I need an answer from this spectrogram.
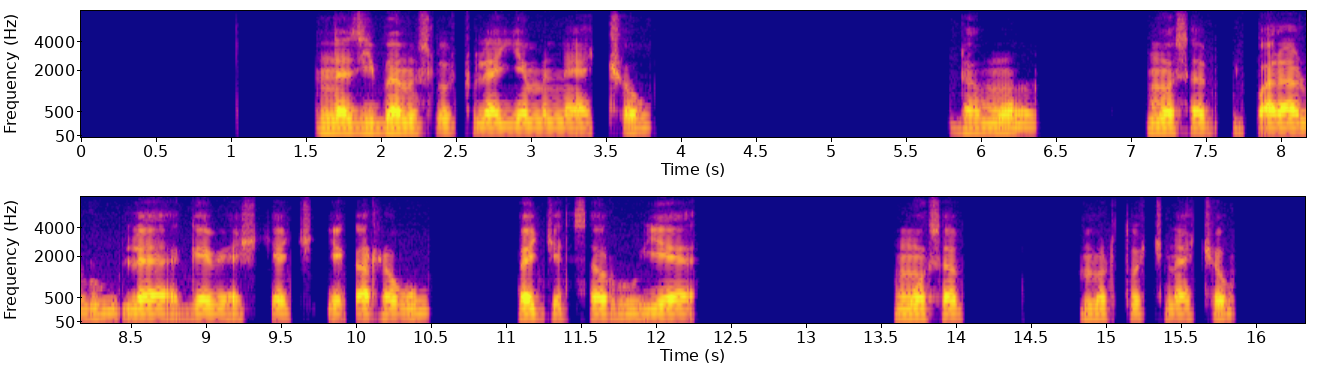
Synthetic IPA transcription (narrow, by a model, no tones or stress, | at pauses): ʔɨnːəzːihbəmɨslo̞t͡ʃːulajːɛmːɨnːajat͡ʃːɛw | d̪əɡmo̞ | mosəβjɪbʼːa̰lalːuləɡəβjaʃjat͡ʃːjɛkʼərːəβu | b̥əɨd͡ʒːjɛt̪ʰə̥sərːujɛ | mo̞səβ | mɨɾt̪ʰo̞t͡ʃːnat͡ʃːɛw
